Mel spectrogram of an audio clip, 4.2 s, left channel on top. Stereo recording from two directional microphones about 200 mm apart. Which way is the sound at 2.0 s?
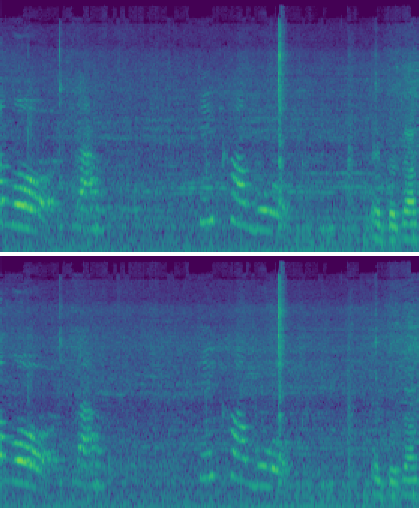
5° left (ahead or behind).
